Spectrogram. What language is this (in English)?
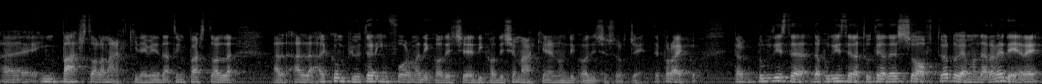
Italian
